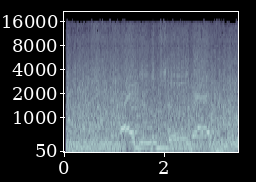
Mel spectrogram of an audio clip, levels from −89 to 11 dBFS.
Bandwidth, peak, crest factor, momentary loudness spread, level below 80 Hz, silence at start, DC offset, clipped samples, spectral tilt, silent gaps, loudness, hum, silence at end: 17 kHz; -4 dBFS; 10 dB; 2 LU; -28 dBFS; 0.05 s; under 0.1%; under 0.1%; -4.5 dB/octave; none; -13 LUFS; none; 0 s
